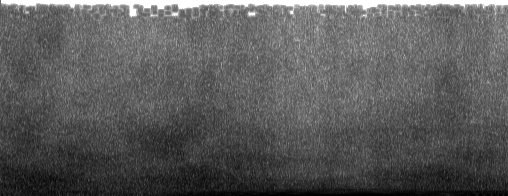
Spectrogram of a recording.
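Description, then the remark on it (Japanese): Loud, continuous roar of heavy traffic on a busy national highway in Japan, heard from the edge of a convenience store parking lot on a clear, windy autumn evening, with deep engine rumble from large vehicles droning underneath and a rushing, wind-like wash over the top. No one speaks. “非常に交通量が多い場所なんですよ。”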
